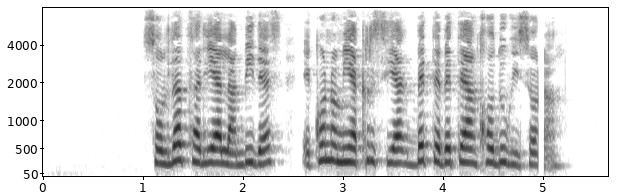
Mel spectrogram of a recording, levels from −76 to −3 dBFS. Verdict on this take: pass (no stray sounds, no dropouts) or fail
fail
